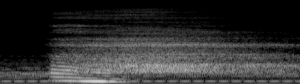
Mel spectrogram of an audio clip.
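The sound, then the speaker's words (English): Deep breathing during a guided heart-focused exercise: a slow breath in through the nose and out through the mouth, heard as a soft airy rush that begins after a short pause and gradually fades over several seconds above a steady low hum. “take a couple of deep breaths in together, in through the nose and out through the mouth”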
